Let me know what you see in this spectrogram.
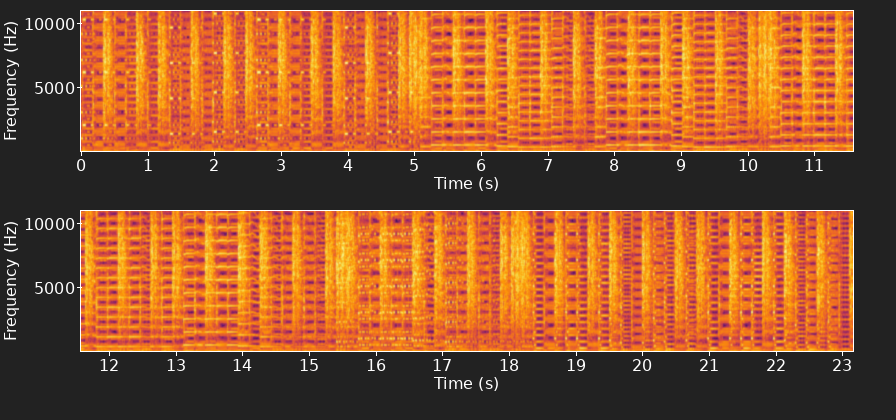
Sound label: Rythm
